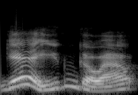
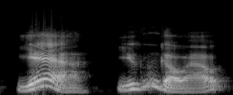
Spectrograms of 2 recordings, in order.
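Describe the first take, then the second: First: Higher, lilting YEAH running straight into GO OUT; partner's easy permission. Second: YEAH falls and stands apart from GO OUT; partner's loaded permission. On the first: Partner saying you can go out, higher, lilting permission. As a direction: say YEAH and GO OUT in one bouncy, rising line. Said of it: "It's the difference between your partner saying". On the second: Partner not really meaning the permission, loaded falling YEAH. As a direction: drop YEAH, pause, then a reserved GO OUT. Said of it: "but it is not the same sentence". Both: Shown as a demonstration.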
